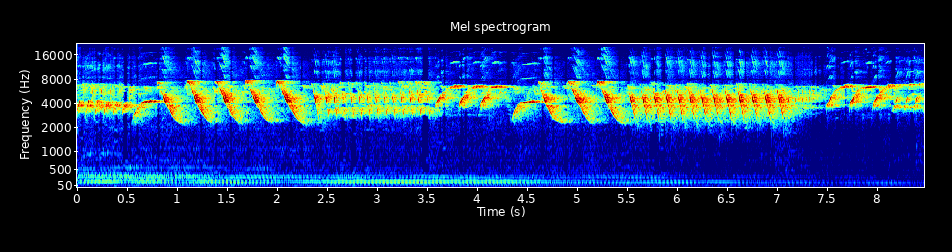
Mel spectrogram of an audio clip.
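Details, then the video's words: Bottle-green canary singing vigorously, from Yogyakarta; long runs of rapid, high, rolling trill notes repeated about four times a second, over a steady low hum. "SUARA KENARI F¹SF GACOR RING JOGJA||TEMBAKAN JOSS CANÁRIO"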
